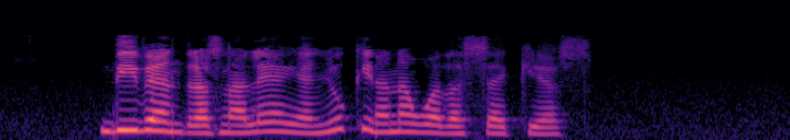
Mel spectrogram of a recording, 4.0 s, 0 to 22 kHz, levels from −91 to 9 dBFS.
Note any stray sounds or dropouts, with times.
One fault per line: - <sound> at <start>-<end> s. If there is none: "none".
none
